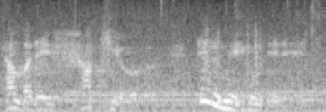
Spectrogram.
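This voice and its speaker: A man's voice: mid-range voice, sing-song, moderate pace, close to an everyday voice. Man acting a crazed, gloating villain, echoey and distant. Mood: sinister crooning. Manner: theatrical, cackling, taunting. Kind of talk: vintage radio melodrama acting. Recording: old radio recording, echoey, distant, loud rain noise.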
